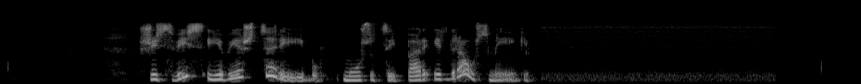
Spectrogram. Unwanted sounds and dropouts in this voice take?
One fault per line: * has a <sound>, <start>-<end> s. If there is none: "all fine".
all fine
